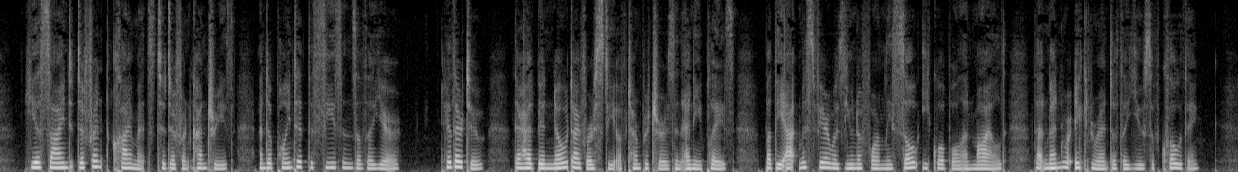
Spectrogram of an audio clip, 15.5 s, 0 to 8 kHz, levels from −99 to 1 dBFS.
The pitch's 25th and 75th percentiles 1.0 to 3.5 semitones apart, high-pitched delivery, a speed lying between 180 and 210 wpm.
No: average, 3.2 semitones; high, 195 Hz; average, 170 wpm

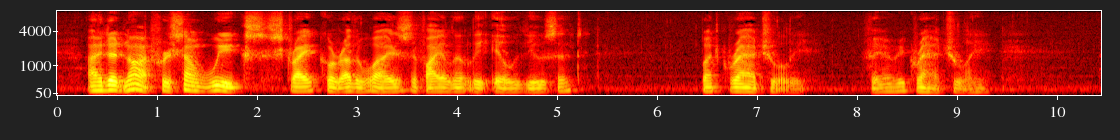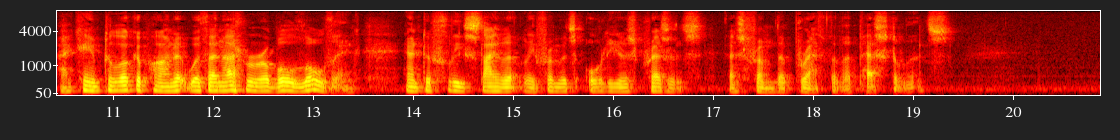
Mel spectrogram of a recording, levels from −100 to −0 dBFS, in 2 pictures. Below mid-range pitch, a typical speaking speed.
No: low, 100 Hz; slow, 110 wpm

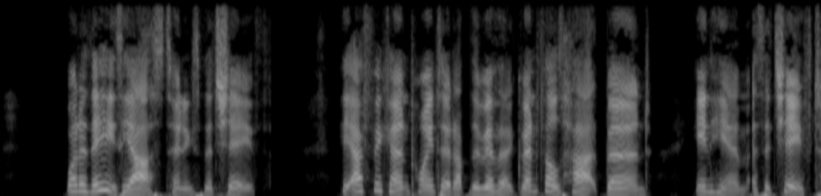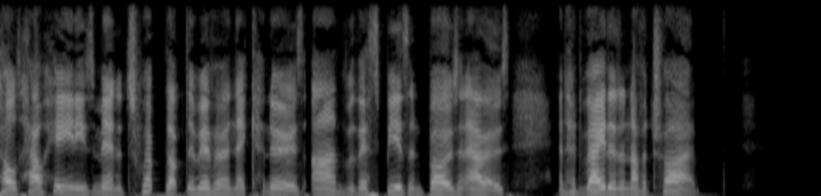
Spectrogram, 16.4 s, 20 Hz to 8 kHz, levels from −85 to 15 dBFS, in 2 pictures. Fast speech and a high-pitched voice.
No: average, 185 wpm; high, 210 Hz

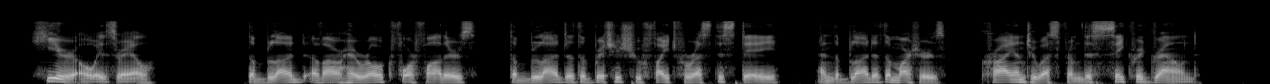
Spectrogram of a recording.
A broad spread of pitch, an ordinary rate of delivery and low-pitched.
No: average, 3.6 semitones; average, 155 wpm; very low, 95 Hz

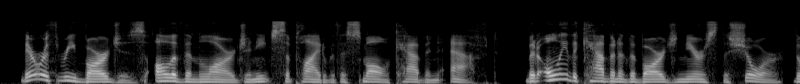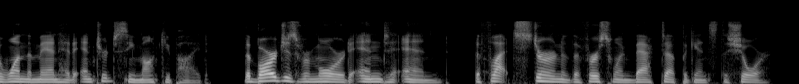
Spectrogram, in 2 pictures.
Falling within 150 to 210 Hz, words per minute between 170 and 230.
No: low, 120 Hz; average, 190 wpm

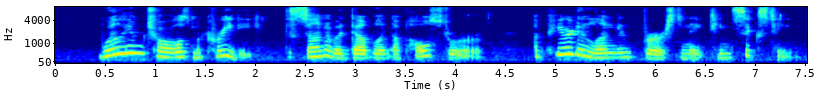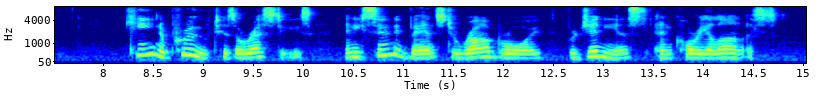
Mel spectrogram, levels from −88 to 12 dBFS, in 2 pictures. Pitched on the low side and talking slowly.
No: high, 220 Hz; slow, 115 wpm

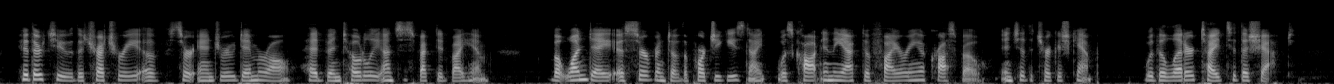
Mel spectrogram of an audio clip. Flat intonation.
Yes: narrow, 2.0 semitones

